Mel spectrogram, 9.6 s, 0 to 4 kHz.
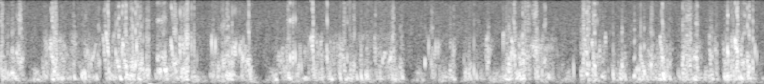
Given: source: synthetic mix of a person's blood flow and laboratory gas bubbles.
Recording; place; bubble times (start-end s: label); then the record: Doppler ultrasound of blood flow; precordium
0.00-0.33 s: bubbles
0.50-1.89 s: bubbles
1.92-2.50 s: bubbles
2.60-3.19 s: bubbles
3.41-5.07 s: bubbles
5.27-5.72 s: bubbles
5.75-6.19 s: bubbles
6.24-7.05 s: bubbles
7.13-7.20 s: bubbles
7.23-8.42 s: bubbles
8.45-8.80 s: bubbles
8.83-9.51 s: bubbles
From the record:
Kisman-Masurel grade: 444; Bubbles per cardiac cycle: continuous sound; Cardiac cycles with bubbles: 100%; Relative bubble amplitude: maximal (0.775 to 0.999); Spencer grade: 4 (maximum detectable bubble signal sounding continuously throughout systole and diastole of every cardiac period, and overriding the amplitude of the normal cardiac signals); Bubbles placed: anywhere in the cardiac cycle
